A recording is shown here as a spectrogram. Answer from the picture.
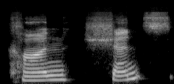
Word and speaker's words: conscience: uh is conscience um I guess that's a difficult one because it doesn't really sound like how it's spelled but it's conscience conscience um so that's um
